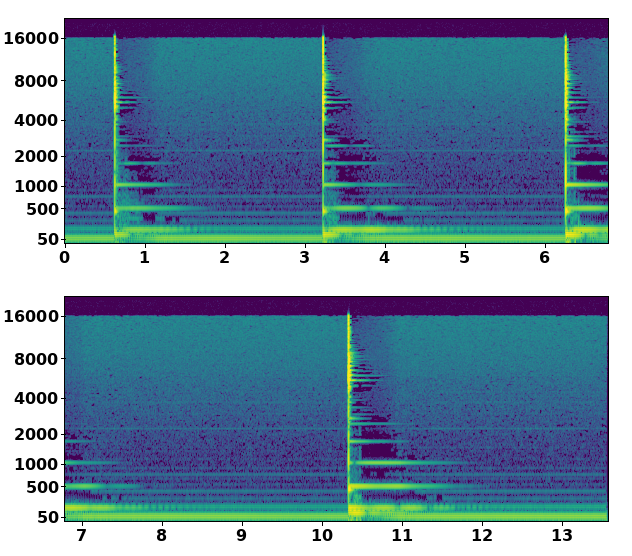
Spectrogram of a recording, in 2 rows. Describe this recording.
A large metal pot lid hit with car keys. Recorded with a contact mic into a Zoom H4N.
bang, bing, bong, contact-mic, gong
